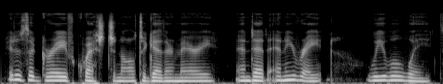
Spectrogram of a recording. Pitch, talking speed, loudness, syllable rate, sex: 170 Hz, 190 wpm, -18 LUFS, 5.6 syllables/s, female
